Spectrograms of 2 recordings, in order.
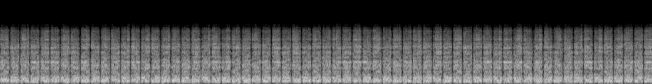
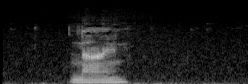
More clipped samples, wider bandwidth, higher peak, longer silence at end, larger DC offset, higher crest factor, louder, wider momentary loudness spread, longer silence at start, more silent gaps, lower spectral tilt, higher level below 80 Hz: neither; second, 6.8 kHz vs 15.5 kHz; about the same, -6 dBFS vs -4 dBFS; second, 0 s vs 0.4 s; neither; second, 12 dB vs 22 dB; first, -17 LUFS vs -21 LUFS; second, 0 LU vs 18 LU; second, 0 s vs 0.4 s; neither; first, -8 dB/octave vs -5.5 dB/octave; first, -42 dBFS vs -48 dBFS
